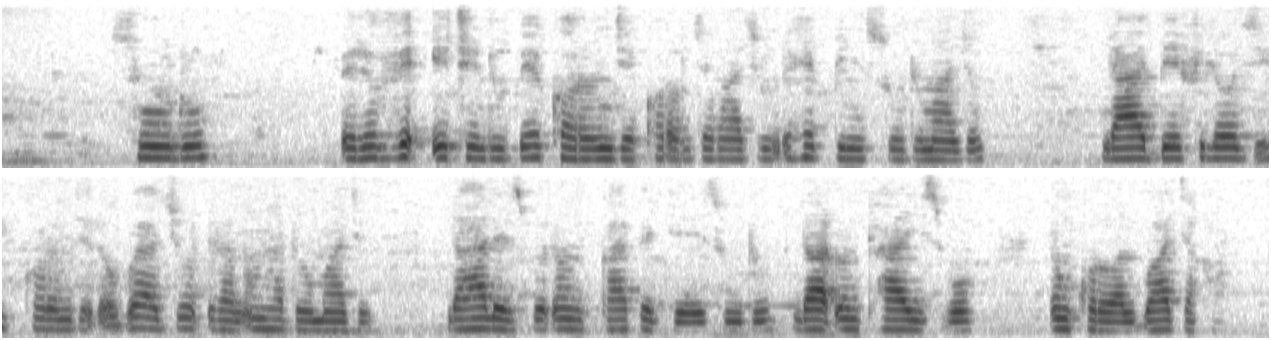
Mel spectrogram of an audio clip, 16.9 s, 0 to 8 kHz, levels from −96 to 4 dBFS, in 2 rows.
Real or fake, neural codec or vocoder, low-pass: real; none; 7.2 kHz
